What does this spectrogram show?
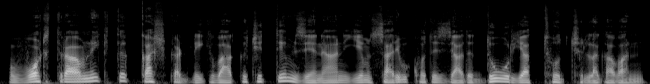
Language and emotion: Kashmiri, neutral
